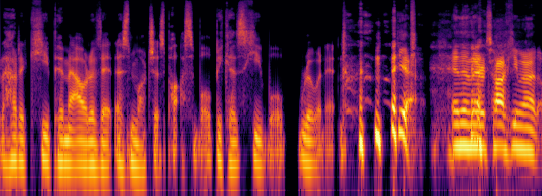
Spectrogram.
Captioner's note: laughs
